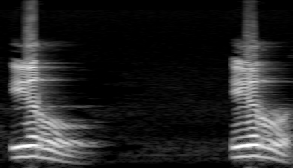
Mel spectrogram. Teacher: ro sukun sebelumnya kasrh itu tipis Nir bir tapi di sini ro sukun meskipun sebelumnya kasrah tetap tebal atau harus tebal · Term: tafkhim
